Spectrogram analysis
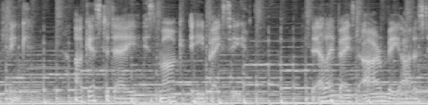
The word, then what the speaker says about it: Marc E. Bassy: Please welcome to This Song is Yours, Mark E. Basy.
